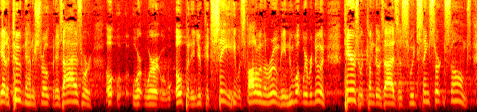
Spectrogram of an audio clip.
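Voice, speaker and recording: A man with an American accent and a high pitch speaks at a moderate pace over noticeable background noise. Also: ordinary pitch variation. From US, grew up moving around as a Navy child. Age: 60s. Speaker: pastor. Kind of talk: sermon. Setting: church. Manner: emphatic, repetitive.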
